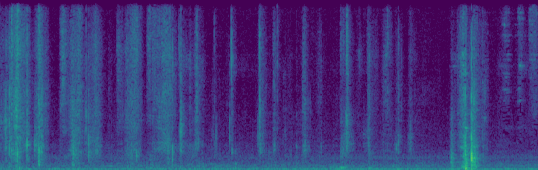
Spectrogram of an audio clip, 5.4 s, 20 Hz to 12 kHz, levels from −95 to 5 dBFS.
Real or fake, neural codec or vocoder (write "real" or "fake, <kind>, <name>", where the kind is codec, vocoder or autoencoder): real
